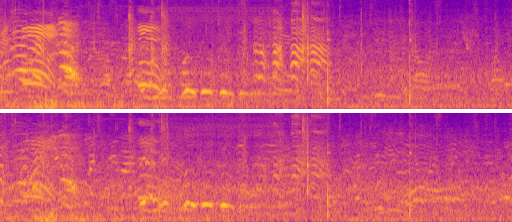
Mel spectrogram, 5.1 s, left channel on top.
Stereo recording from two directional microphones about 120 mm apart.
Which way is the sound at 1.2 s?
15° left (ahead or behind).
